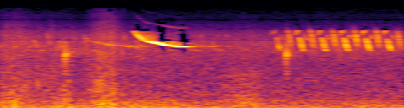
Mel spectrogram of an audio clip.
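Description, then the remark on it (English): Red-winged blackbirds calling along a swamp trail: a single bright, high whistled note, followed a moment later by a quick, even series of short, high chips over a soft, steady low rumble. “Okay, some red-winged blackbirds.”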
